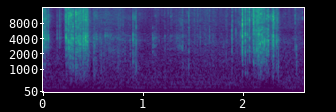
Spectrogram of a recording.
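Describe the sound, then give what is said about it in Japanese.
Crisp crunching of a dried sheet of Hyogo nori seaweed, two dense bursts of crackly, high-pitched crinkling about two seconds apart, with faint rustles between them and no voices. “兵庫のりはツヤがあり噛み応えがあって安心安全に仕上がった商品だよ。”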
